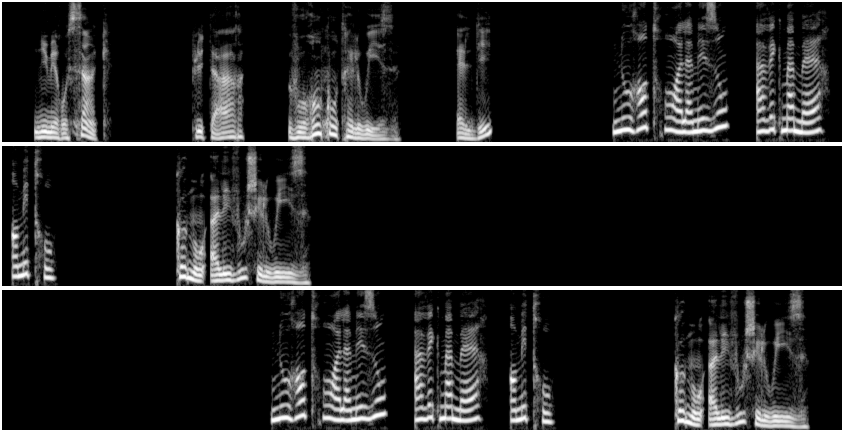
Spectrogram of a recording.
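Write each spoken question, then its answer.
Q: Comment allez-vous chez Louise ?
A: En métro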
